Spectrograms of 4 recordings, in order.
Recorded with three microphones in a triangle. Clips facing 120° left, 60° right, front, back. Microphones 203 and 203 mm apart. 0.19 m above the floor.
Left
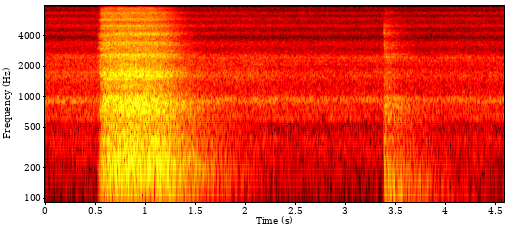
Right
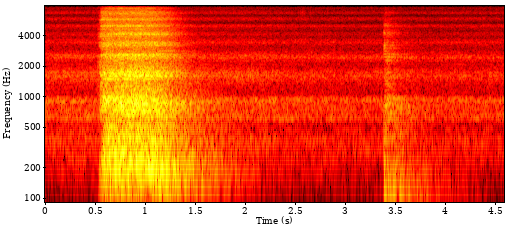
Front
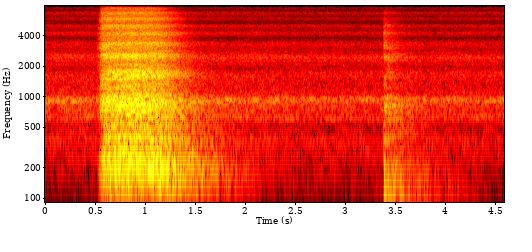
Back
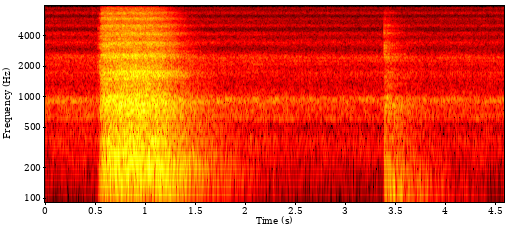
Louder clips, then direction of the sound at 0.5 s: Right 1 dB, back 1 dB; 120° left.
